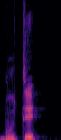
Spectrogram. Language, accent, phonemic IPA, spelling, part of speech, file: French, France, /bu.te/, bouté, verb, LL-Q150 (fra)-bouté.wav
- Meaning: past participle of bouter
